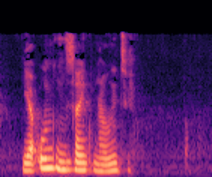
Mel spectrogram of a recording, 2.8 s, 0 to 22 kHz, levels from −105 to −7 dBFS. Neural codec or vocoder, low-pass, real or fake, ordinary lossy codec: autoencoder, 22.05 kHz, a latent of 192 numbers a frame, VITS, trained on one speaker; 9.9 kHz; fake; MP3, 48 kbps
